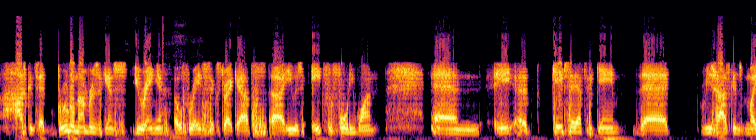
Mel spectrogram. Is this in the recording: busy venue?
no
